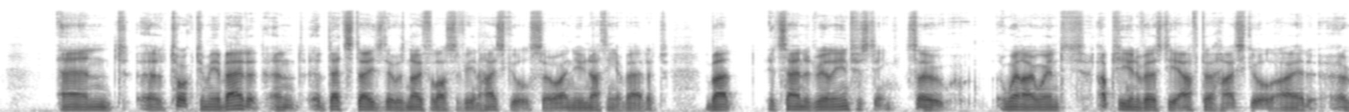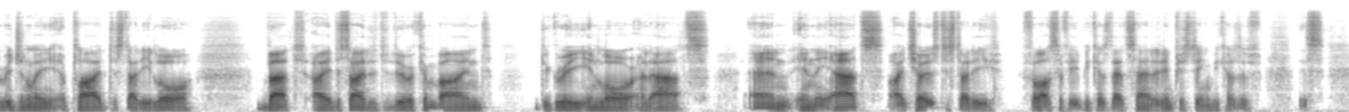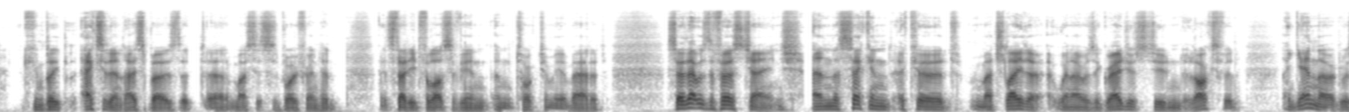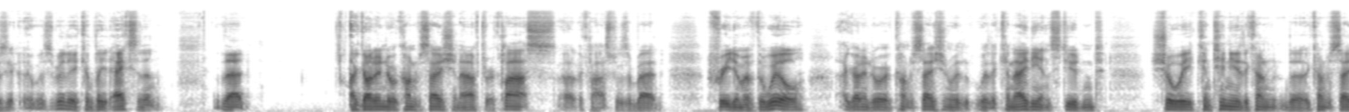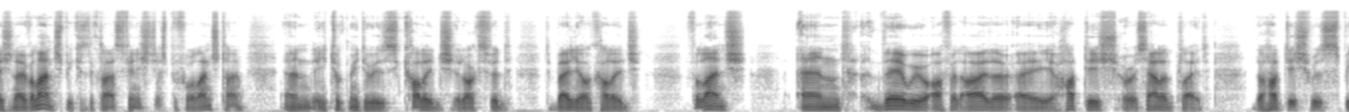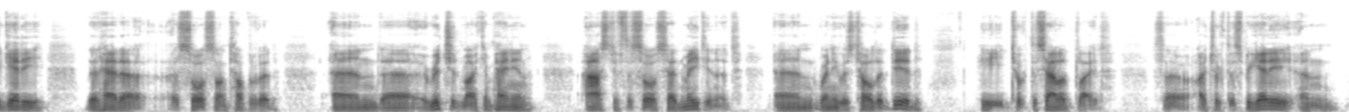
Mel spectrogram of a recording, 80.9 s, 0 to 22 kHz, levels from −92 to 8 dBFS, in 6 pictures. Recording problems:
none

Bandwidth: 14.5 kHz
